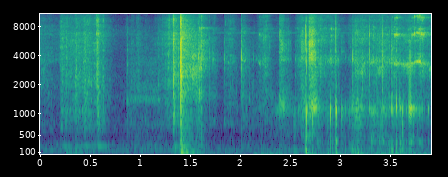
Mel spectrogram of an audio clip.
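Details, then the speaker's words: Atari STFM floppy drive reading a cheap test disk after head cleaning: irregular bursts of scraping, screeching crunches, with the head apparently grinding the disk surface and carving a groove into it; owner thinks the drive is dead and needs replacing. "I tried to run a disk and it's making a horrible screeching noise"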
